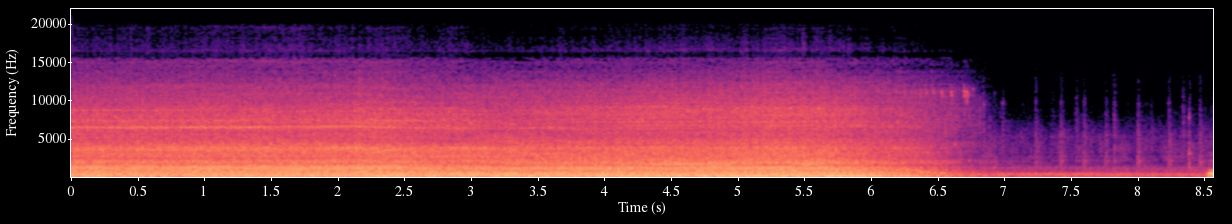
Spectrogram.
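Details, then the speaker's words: 1984 Rolls-Royce Corniche after replacing injectors on one side only, warmed up: smooth even hum with no stumbling before shutting off; former hesitation and lumpiness gone. "that's pretty good it doesn't seem to have uh the hesitation that it used to all the lumpiness"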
